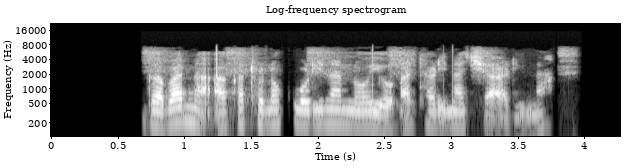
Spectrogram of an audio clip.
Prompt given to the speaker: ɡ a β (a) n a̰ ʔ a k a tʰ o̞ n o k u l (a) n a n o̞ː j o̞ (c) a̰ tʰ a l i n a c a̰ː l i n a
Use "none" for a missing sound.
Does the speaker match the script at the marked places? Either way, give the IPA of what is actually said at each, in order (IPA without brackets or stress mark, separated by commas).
a, i, ʔ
